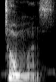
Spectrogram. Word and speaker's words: Thomas: thought that those but there are some cases like this that you produce the santa thailand thames the river no and thomas the name of the person let's fast to the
